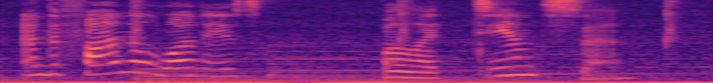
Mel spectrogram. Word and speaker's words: полотенце: And the final one is полотенце, полотенце, a towel. So again, the first two syllables, pa, la, they are not stressed. Тен is stressed and ce is not stressed.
